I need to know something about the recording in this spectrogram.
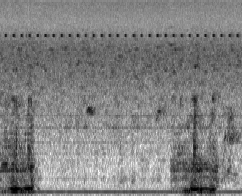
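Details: Two low, rough, rumbling snoring breaths about three seconds apart over steady room hum, from a sleeping animal whose species is not stated; snoring.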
